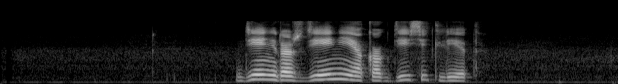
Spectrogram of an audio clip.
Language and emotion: Russian, neutral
